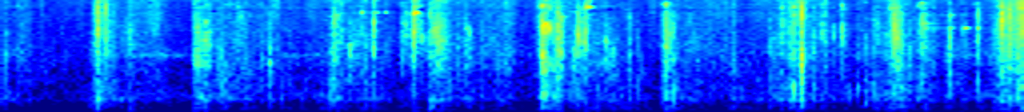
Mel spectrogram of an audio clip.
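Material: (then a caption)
Rock. Loose scree rock fragments shift and clink under hikers' feet as they cross a scree slope, making bright, glassy, crunching clatters. The short, sharp bursts come in uneven steps with little low end, sounding like breaking glass.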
